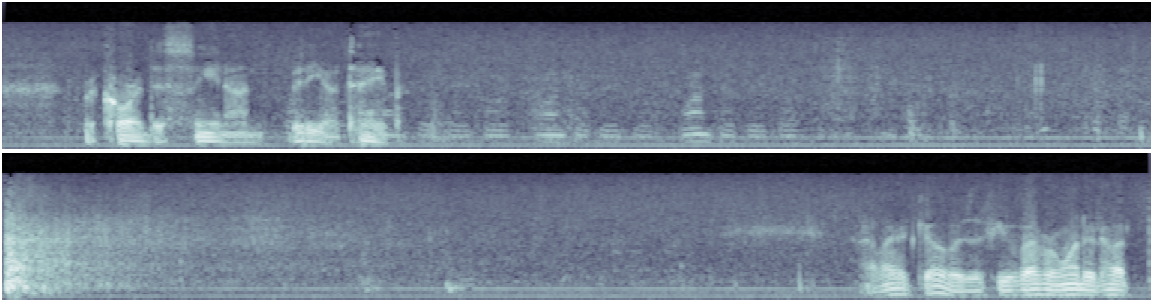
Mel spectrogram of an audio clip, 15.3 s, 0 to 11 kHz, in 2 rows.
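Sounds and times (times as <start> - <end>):
faint activity: 0.0 - 15.3
steady low hum: 0.0 - 15.3
speech: 0.7 - 3.1, 13.8 - 15.3
big game rifle shot fired at targets in Alaska: 7.7 - 10.0.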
